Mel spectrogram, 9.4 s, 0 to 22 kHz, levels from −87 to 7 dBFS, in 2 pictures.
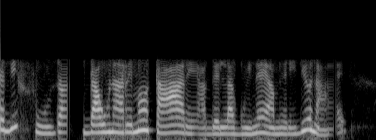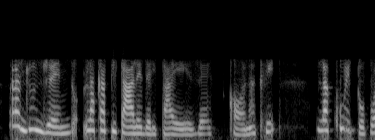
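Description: Speech that sounds muffled and hoarse throughout, with blurred consonants and nothing above 4 kHz, is heavy G.723.1 codec damage, which fits its 6.3 kbit/s mode. At 0.77–0.87, 2.39–2.58, 4.10–4.29, 7.22–7.34 and 8.96–9.15 s, the sound smears into a fading buzzy tone or coloured noise and stays weak afterwards. This is VoIP packet loss concealed by the speech codec, covering gaps of about 90, 60, 90, 60 and 30 ms.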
